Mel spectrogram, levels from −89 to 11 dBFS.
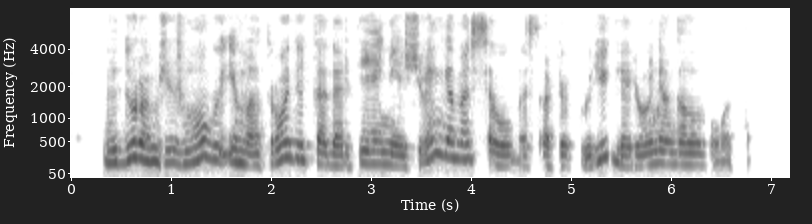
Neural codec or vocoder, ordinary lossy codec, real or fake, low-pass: codec, 44.1 kHz, 3.4 kbps, Pupu-Codec; AAC, 48 kbps; fake; 7.2 kHz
